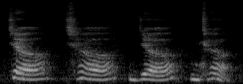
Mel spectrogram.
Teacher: इसके बाद च वर्ग में, च वर्ग के वर्णों को जब हम बोलते हैं, च छ ज झ, तो इनको बोलने के लिए हमारी जीभ हमेशा तालू से छुआती है। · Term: तालव्य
